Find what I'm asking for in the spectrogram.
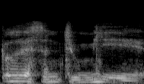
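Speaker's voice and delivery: put-on demonic voice. Narrating a story made of a demon's quotations: demon voice. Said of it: "I try to do the demon voice".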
